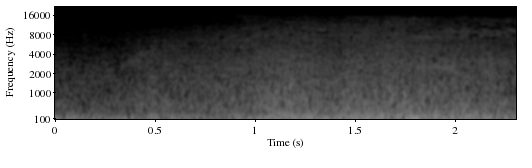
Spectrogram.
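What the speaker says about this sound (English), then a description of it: "That waterfall washes away all enchantments." A waterfall rushing in the Hogwarts Legacy video game, a steady, broad roar of falling water that grows slightly louder, continuous with no voices.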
